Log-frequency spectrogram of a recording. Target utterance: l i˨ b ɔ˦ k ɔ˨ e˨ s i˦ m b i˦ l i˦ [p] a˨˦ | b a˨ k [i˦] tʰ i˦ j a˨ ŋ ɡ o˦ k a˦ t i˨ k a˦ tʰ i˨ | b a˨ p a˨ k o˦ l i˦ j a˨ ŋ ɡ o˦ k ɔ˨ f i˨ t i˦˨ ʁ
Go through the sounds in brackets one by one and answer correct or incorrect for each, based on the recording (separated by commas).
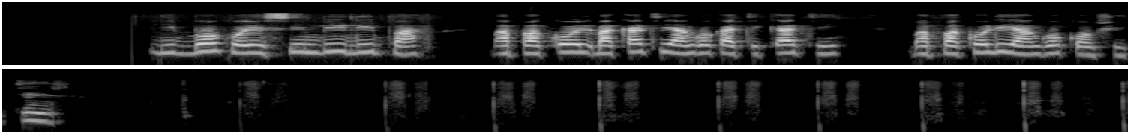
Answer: correct, incorrect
